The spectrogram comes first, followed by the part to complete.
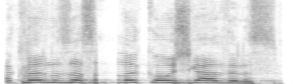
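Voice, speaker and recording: A man giving a formal thank-you speech at a festival, in deliberate short phrases. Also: very high voice, little pitch movement, mellow, slight background noise. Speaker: local speaker at a wrestling festival.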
